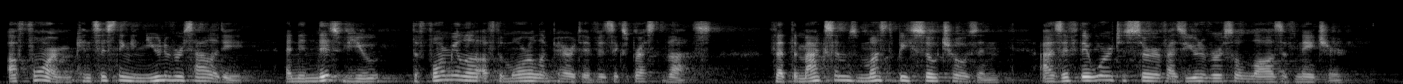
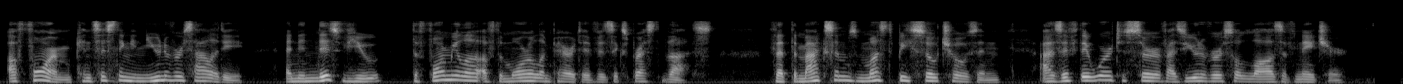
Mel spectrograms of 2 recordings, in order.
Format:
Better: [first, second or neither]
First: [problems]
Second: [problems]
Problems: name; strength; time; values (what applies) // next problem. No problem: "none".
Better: second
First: room echo; dies away in 1.4 s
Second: none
